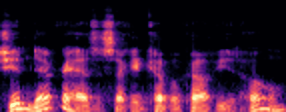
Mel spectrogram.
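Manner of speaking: echoing, echoey voice. Retelling a coffee commercial, the woman's thought in an echoey inner-thought voice. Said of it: "you hear the echoey voice in her brain going".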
